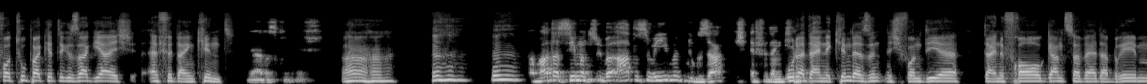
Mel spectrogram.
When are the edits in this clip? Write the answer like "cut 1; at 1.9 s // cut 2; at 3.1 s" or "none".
cut 1; at 2.4 s // cut 2; at 6.9 s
